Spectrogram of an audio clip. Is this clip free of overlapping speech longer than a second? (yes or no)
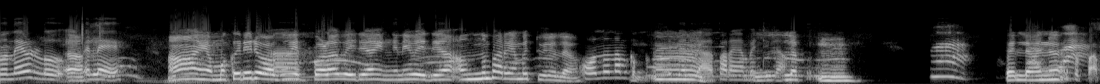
yes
